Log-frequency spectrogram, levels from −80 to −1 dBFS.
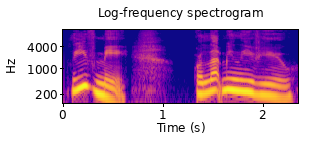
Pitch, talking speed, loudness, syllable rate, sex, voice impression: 225 Hz, 180 wpm, -13 LUFS, 6.0 syllables/s, female, feminine, adult-like, slightly soft, calm, slightly friendly, slightly reassuring, kind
